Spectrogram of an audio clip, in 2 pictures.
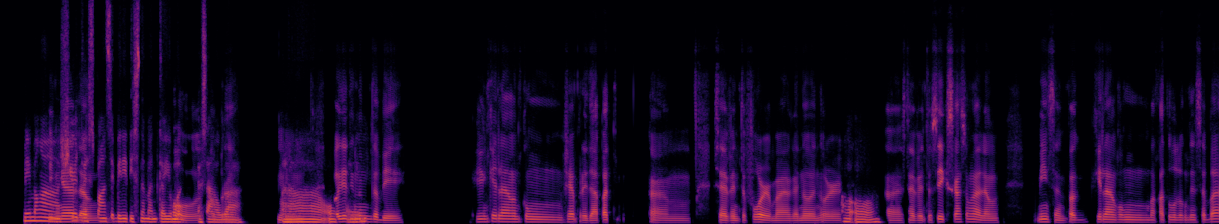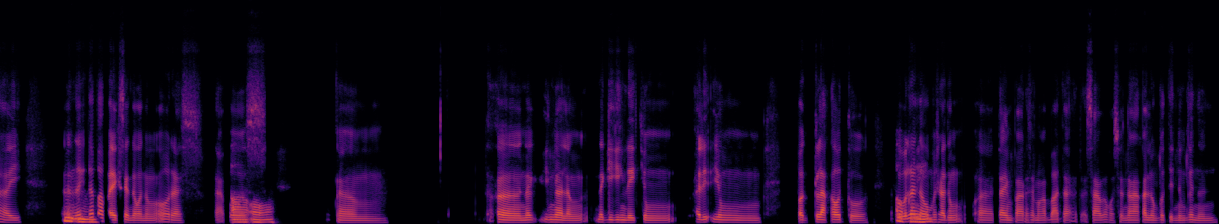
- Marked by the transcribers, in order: in English: "shared responsibilities"; lip smack; tapping; other background noise; lip smack
- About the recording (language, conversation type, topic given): Filipino, advice, Paano ako mabilis na makakakalma kapag bigla akong nababalisa o kinakabahan?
